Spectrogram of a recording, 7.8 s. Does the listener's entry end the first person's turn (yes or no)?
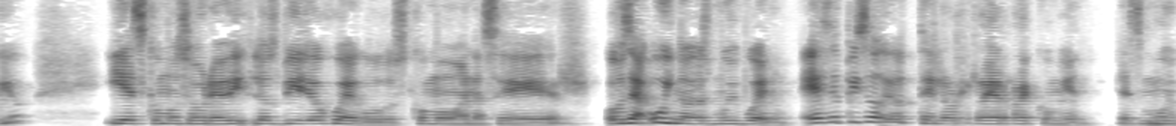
yes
